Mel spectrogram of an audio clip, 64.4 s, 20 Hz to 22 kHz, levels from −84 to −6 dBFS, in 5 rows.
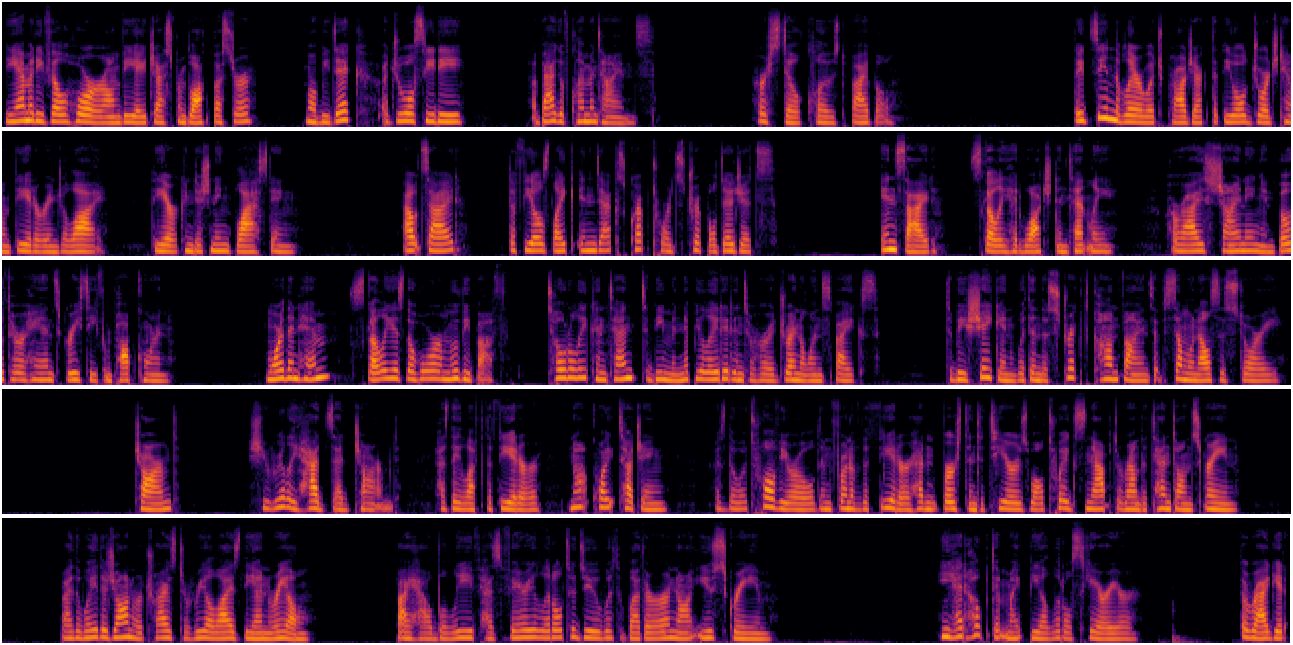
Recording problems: none

